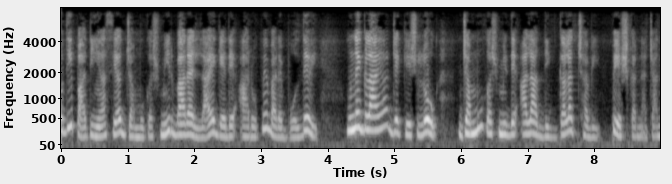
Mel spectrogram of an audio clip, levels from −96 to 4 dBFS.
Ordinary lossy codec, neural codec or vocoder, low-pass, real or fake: none; codec, 16 kHz in and 24 kHz out, 1 kbps, XY-Tokenizer; 7.2 kHz; fake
